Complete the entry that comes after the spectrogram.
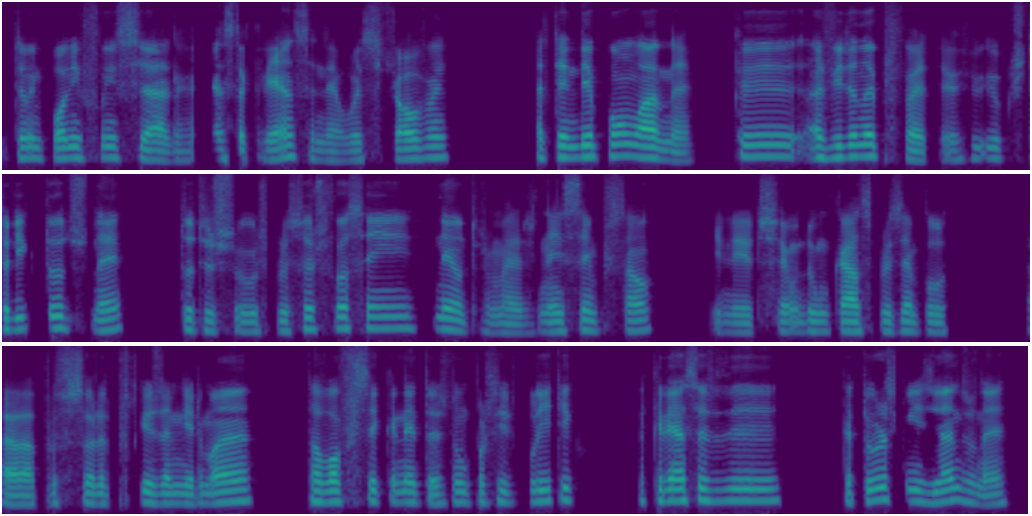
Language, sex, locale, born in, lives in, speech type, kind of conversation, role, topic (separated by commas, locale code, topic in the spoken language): Portuguese, male, pt-PT, Portugal, Portugal, conversation, unstructured, none, Você acredita que os jovens deveriam se envolver mais na política?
